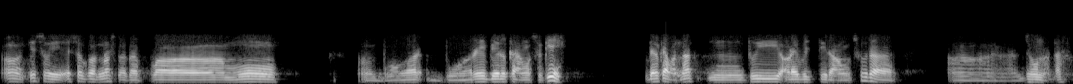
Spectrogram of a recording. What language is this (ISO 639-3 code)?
nep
